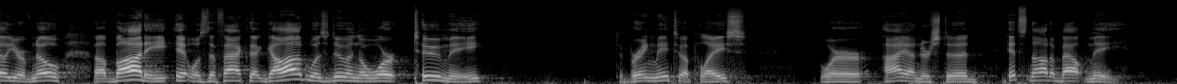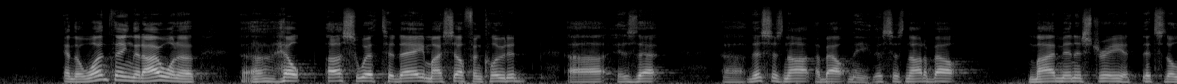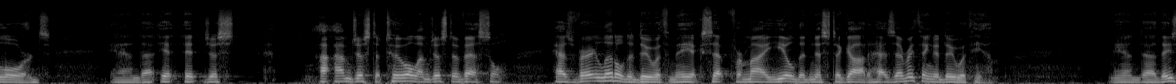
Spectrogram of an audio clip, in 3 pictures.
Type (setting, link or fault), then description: setting, large echoing room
